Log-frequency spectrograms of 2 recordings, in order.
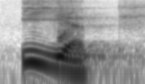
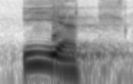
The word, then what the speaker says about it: iyatl: Entonces, ijyatl en realidad es una planta que da olor, el humo precisamente, y se pronuncia ijyatl. Ijyatl, como que la I se alarga un poco, como si pusiéramos doble I.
